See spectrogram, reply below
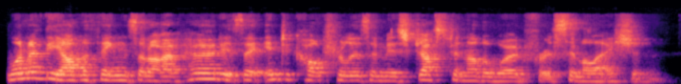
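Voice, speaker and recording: Earnest woman presenting, roomy echo. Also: on the low side. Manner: earnest, measured, posing rhetorical questions. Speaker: presenter on intercultural practice. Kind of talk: presentation with slides.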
